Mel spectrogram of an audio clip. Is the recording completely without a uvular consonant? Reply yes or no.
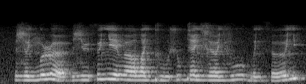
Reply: yes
